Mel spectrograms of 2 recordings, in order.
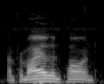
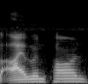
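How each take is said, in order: First: "Ireland" for Island, a mild Irish lilt. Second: Said in the usual way. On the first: Retold or imitated. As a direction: say "Ireland Pond" with "Ireland" spoken like the country. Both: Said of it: "so he said it Ireland".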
